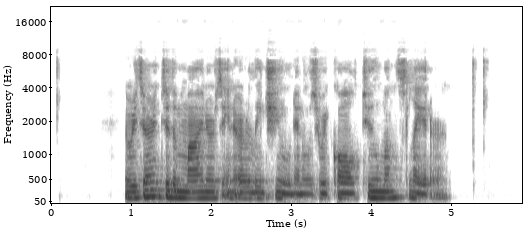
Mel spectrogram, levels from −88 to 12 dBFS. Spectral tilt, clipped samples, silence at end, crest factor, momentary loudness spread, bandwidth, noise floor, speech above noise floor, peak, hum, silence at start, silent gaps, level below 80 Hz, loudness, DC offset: -6 dB/octave; under 0.1%; 0.95 s; 16 dB; 8 LU; 8.8 kHz; -84 dBFS; 66 dB; -4 dBFS; none; 0.95 s; none; -54 dBFS; -19 LUFS; under 0.1%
